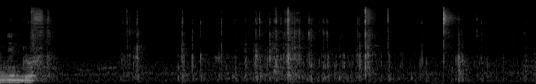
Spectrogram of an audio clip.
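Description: A young man's fingers crackle softly while breaking apart a small snack.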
